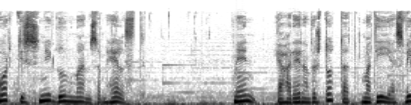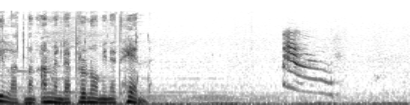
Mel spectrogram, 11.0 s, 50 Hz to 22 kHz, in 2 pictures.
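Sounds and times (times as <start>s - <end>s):
speech: 0.0s - 2.0s, 3.1s - 7.5s
steady low hum: 0.0s - 10.9s
cat meowing with a falling pitch: 9.2s - 10.1s.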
